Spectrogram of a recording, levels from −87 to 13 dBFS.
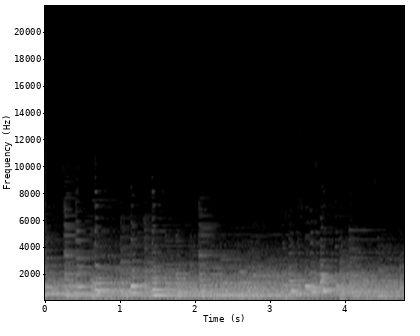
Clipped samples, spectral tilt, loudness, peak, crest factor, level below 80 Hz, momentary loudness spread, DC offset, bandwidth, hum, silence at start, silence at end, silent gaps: under 0.1%; -7.5 dB/octave; -25 LUFS; -10 dBFS; 14 dB; -76 dBFS; 3 LU; under 0.1%; 6.6 kHz; none; 0 s; 0 s; none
